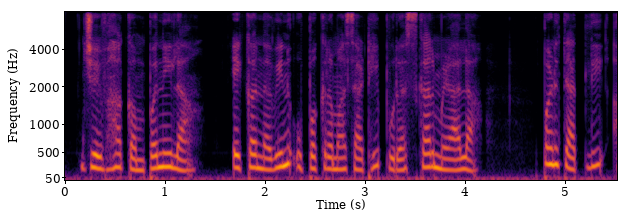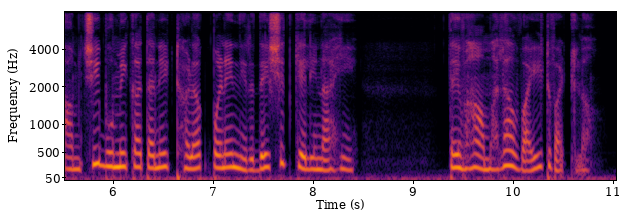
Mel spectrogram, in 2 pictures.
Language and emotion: Marathi, sad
